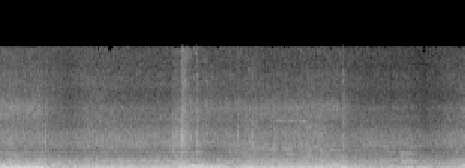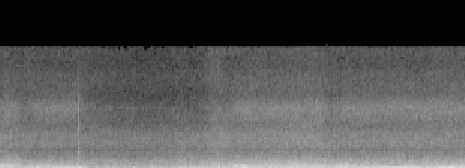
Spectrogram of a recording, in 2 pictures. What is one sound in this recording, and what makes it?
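A car engine hums and revs steadily as the car drives along a road.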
